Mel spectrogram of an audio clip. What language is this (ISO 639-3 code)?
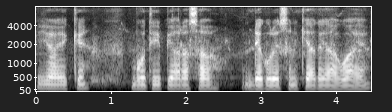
hin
